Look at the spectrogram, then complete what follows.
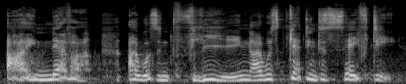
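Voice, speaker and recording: Husky, dry, embittered scientist woman. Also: mid-range voice, measured pace. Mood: defensive. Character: dry, embittered female scientist, easily flustered and defensive. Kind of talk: audio drama acting.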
